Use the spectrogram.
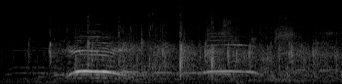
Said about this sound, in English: I'm not sure why you're clapping, but clearly it's not about me.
